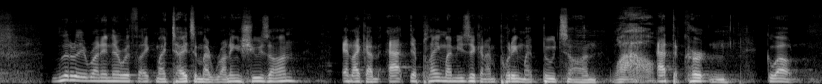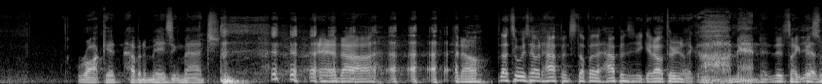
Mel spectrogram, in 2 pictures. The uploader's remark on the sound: Live At Caroline's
